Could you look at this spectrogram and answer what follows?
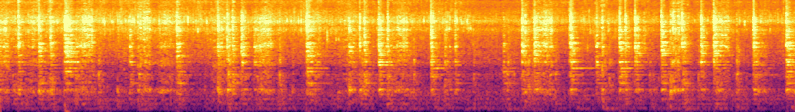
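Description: Onions frying in a pan are stirred with a utensil, producing rhythmic scraping and clattering strokes over a constant sizzle, close and fairly loud, without speech.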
